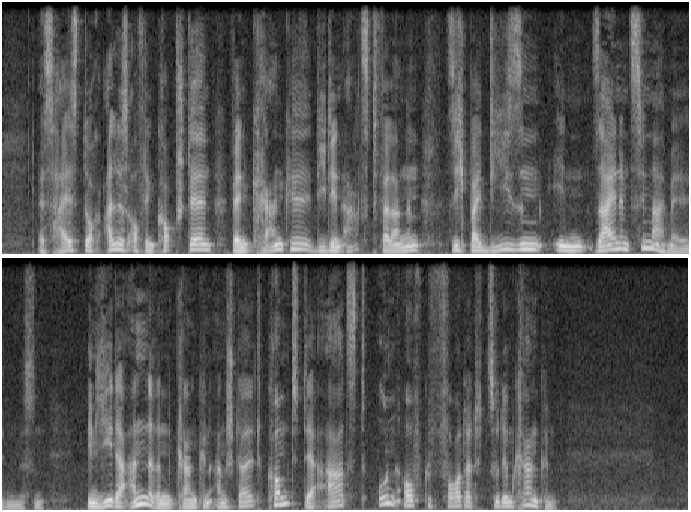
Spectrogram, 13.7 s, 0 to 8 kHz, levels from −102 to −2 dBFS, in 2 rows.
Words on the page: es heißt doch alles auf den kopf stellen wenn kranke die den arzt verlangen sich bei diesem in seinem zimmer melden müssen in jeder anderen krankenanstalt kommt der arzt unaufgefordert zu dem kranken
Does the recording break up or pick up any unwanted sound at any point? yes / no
no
